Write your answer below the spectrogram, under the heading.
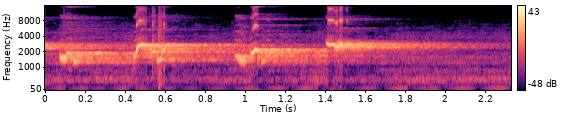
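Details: Brief yellow-vented bulbul song phrase from a training recording for other birds: three loud whistled notes, each dipping then lifting, with faint low ticking underneath.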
